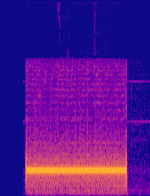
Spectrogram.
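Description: A steady telephone dial tone hums for about two seconds, loud and unchanging, as someone places a phone call, then cuts off abruptly; no distinct dialing beeps follow and no one speaks.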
